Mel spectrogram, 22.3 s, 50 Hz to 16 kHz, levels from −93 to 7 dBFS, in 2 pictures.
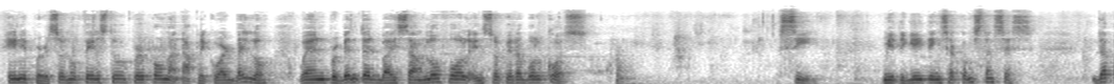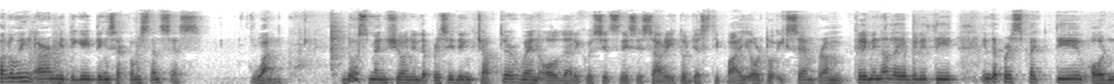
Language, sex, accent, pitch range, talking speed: English, male, Filipino, 105-135 Hz, 135 wpm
